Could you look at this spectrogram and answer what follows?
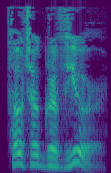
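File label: "photogravure", British English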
